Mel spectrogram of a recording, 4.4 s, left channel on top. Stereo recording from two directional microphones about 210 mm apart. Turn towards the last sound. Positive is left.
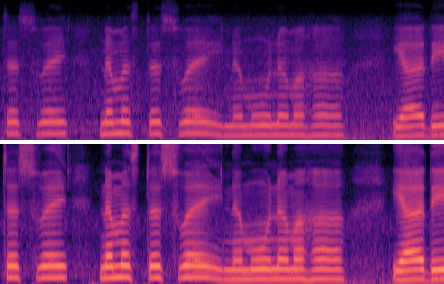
turn(degrees=-55)  # may be behind; listen again after turning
